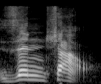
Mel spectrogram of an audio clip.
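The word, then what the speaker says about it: Xin chào: It would be Xin Chao. Okay? It's, honestly, I can't remember how to spell it.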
